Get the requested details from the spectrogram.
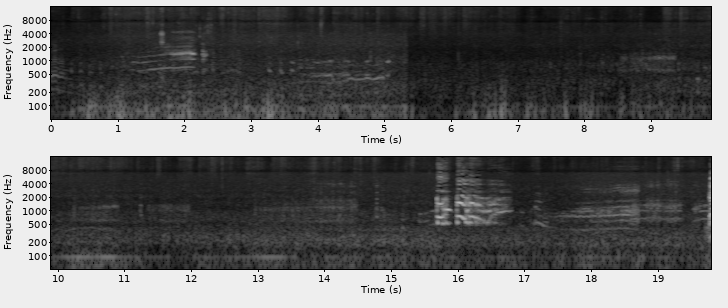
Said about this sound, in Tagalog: Nakakatuwa din itong mga manok guys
